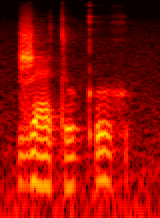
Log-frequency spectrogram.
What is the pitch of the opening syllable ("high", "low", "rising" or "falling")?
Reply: low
